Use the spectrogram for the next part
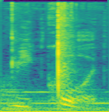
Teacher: The stress is on the second syllable, so it's a verb.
